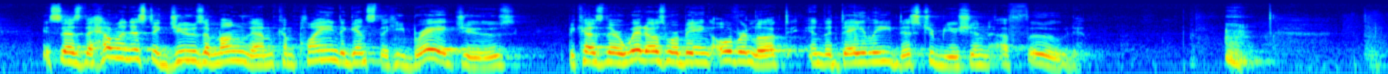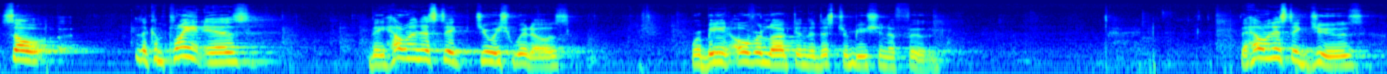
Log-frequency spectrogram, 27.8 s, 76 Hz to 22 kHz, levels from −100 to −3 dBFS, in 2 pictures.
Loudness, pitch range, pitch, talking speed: -34 LUFS, 150-215 Hz, 185 Hz, 95 wpm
